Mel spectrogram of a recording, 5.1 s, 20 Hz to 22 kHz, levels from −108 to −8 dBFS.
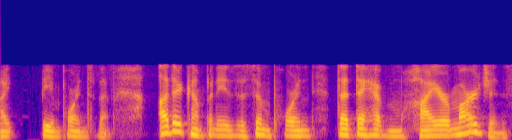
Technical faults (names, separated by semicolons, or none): none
